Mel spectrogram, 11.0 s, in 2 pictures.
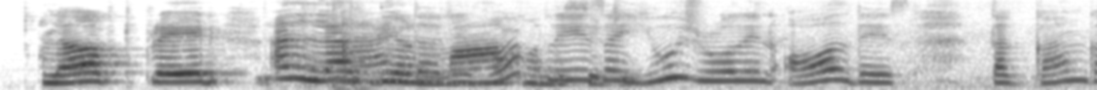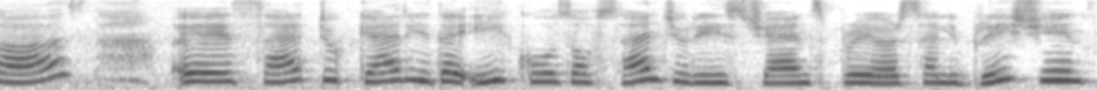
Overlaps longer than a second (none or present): present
